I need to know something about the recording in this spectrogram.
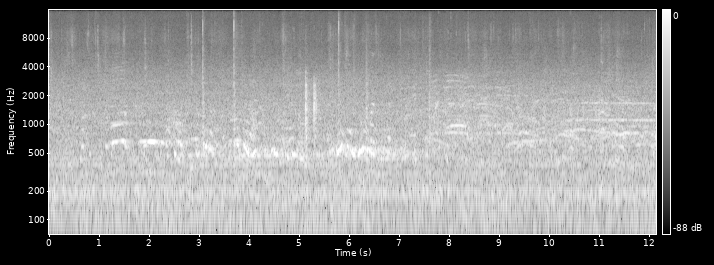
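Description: Men and women in a crowd talk at a distance.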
